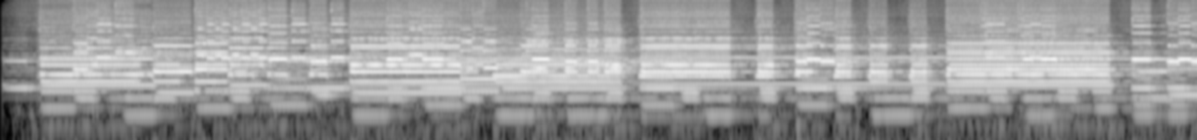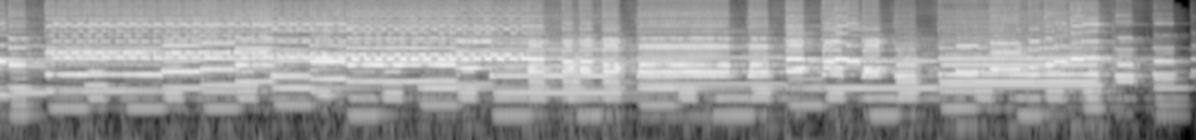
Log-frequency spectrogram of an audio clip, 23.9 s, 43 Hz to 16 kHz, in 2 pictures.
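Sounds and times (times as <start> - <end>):
violin and pan playing: 0.4 - 23.0.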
